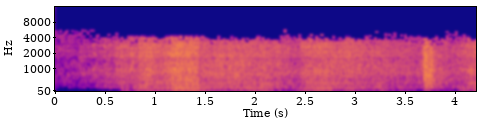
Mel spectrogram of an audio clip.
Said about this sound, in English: Hear that, Oglethorpe? That'll be Fred Flint and Foxy Shrump taking one of them 10-ton trucks. You'll hear the other one go in a minute.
